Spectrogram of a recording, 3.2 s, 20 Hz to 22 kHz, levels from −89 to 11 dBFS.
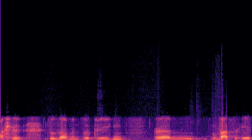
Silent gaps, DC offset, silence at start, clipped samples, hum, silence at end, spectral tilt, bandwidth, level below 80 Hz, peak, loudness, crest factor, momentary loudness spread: none; under 0.1%; 0 s; under 0.1%; none; 0 s; -8 dB/octave; 5.2 kHz; -60 dBFS; -2 dBFS; -22 LUFS; 20 dB; 10 LU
